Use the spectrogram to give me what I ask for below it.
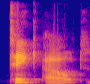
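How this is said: The stress is on the first word. The speaker calls it right. "We stress the first part, the first word"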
